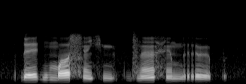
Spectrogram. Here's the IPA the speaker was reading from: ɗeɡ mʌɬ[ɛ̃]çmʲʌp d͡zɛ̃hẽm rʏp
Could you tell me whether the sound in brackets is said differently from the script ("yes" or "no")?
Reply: yes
